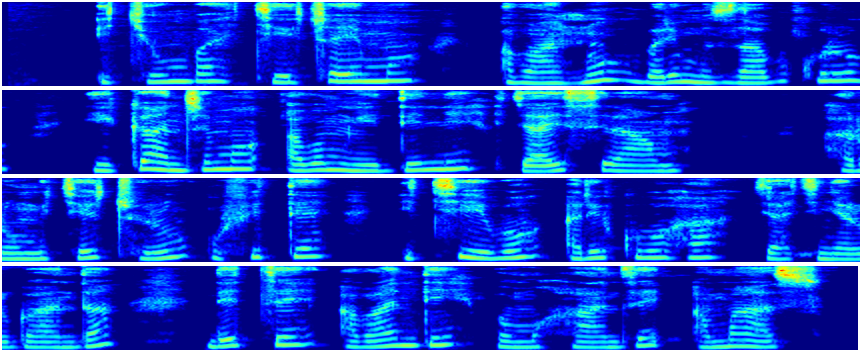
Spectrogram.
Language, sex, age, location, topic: Kinyarwanda, female, 25-35, Huye, health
